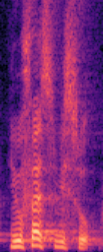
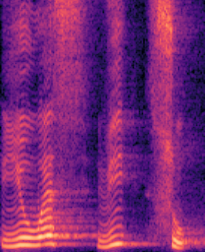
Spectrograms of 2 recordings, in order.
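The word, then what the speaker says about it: يُوَسْوِسُ: К большому сожалению, одной из самых распространенных ошибок это является юфасвису. Вау или ювасфису. Вместо вава произносят звук фа. Нужно очень быть внимательным, потому что буква фа и вау – это губные звуки, произносятся с губ, и поэтому нужно более убедительно и четко стараться произносить этот звук.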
